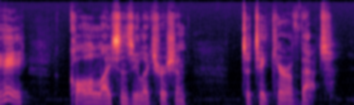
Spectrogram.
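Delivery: plain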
